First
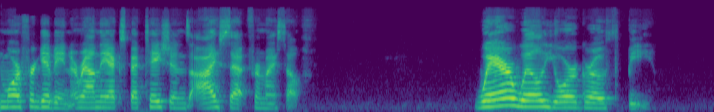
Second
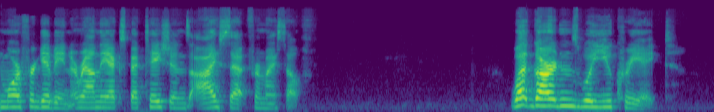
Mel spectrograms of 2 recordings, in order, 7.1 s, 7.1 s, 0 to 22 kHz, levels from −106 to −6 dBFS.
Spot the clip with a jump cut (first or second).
first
